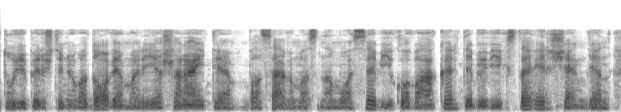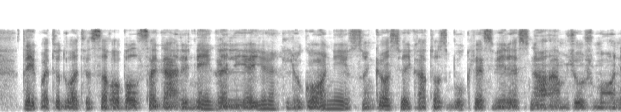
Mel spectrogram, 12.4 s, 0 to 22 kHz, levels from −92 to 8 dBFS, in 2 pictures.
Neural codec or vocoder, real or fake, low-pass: vocoder, 22.05 kHz, 80 mel bands, HiFi-GAN; fake; 7.2 kHz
